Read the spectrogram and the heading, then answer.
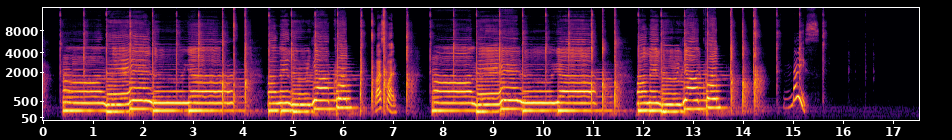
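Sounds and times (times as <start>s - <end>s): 
chamber choir tenors singing: 0.4s - 6.2s, 7.8s - 13.6s.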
